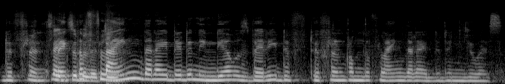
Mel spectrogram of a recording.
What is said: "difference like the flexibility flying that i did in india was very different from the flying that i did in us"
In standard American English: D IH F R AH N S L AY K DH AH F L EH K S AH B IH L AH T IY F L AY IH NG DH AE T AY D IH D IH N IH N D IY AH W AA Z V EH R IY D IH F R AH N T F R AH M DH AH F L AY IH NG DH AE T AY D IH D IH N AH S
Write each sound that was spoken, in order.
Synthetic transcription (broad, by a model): D IH F R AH N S L AY K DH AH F L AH IH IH NG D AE T AY D IH D IH N IH N D IY AH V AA Z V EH R IY D IH F R AH N T F R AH M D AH F L AY IH NG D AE T AY D IH D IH N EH S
